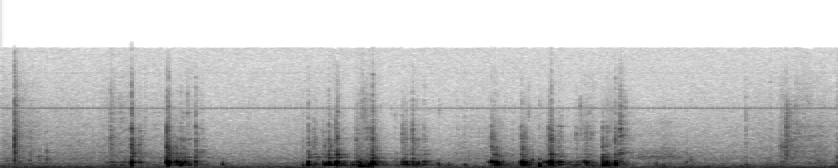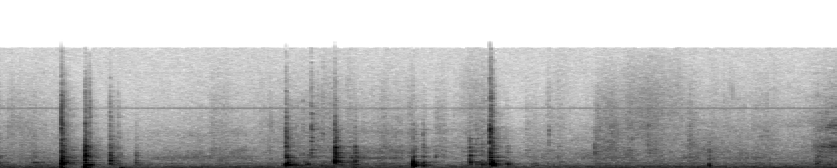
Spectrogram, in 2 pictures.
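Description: Small plastic toy figures clattering and clicking as they are handled, tipped out of a box and dropped into a wooden tray, in irregular bursts with a few sharp clicks near the middle.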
